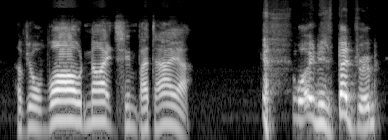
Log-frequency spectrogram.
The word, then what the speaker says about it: Pattaya: I would say it's Pattaya. Is that how you say it? Pattaya? Yeah, there's no eyes in it. Posh way of saying it. There's no eyes in it for Pattaya. Pattaya. Or you could say Patya.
